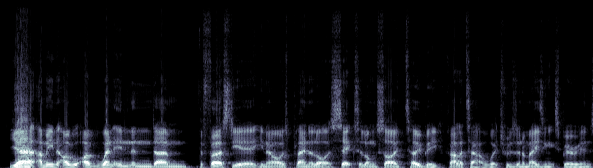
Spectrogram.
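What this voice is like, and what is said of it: Posh English accent. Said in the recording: “my accent being reasonably posh and English”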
